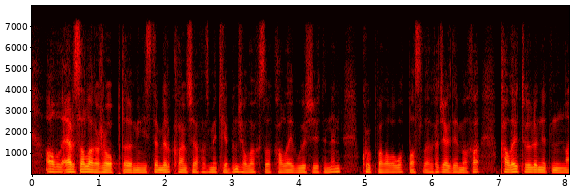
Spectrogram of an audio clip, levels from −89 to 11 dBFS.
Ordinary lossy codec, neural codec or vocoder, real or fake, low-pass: none; codec, 16 kHz in and 24 kHz out, 0.6 kbps, FocalCodec, streaming, 2048 codes; fake; 7.2 kHz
